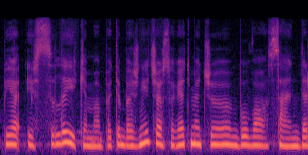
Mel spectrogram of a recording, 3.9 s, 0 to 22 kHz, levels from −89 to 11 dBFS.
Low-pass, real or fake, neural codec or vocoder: 14.4 kHz; fake; vocoder, 48 kHz, 128 mel bands, Vocos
